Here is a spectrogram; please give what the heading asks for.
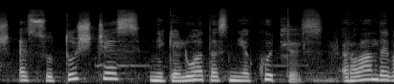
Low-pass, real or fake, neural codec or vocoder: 14.4 kHz; fake; vocoder, 44.1 kHz, 128 mel bands, Pupu-Vocoder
